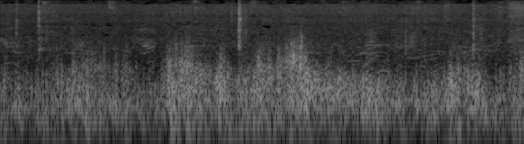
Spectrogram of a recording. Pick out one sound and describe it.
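A metal bat strikes a baseball with a sharp ping.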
